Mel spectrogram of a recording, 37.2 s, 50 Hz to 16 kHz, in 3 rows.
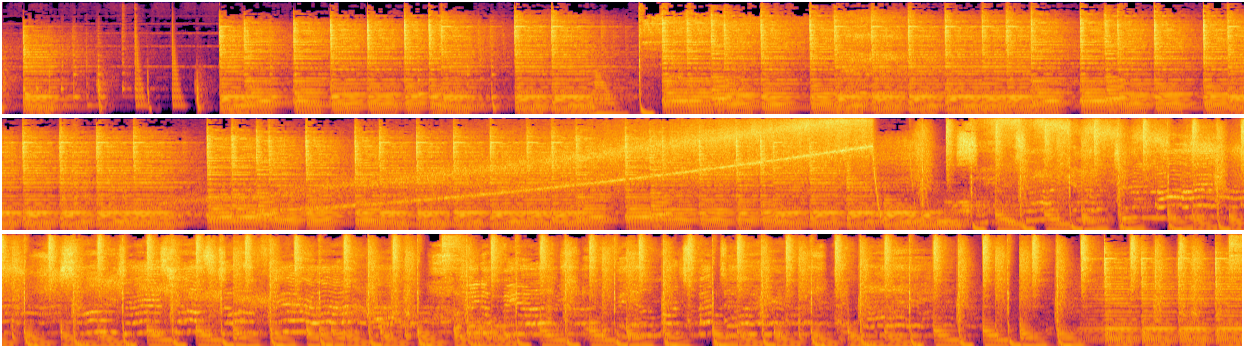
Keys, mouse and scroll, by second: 0.7 ctrl+z, 3.2 ctrl+a, 3.7 Tab, 4.3 ctrl+a, 4.8 middle click, 5.0 Tab, 5.2 click, 5.3-6.6 middle drag, 5.6 l, 5.9 p, 6.4 Tab, 6.6 click, 6.7-11.9 middle drag, 7.1 w, 8.8 Tab, 9.5 click, 10.7 Tab, 12.5-17.4 middle drag, 17.4-37.2 middle drag, 17.7 g, 19.1 r, 19.8 g, 20.3 r, 20.9 g, 22.0 r, 22.8 g, 23.8 r, 32.0 g, 33.4 r, 34.3 g.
